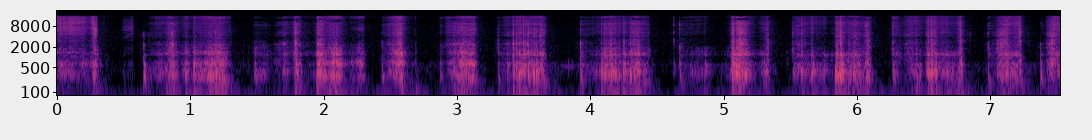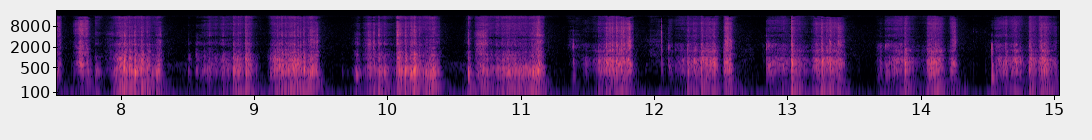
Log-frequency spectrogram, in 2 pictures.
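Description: A hand-sized solid block of water-soaked, wet grey clay, held in one hand, is scraped and carved with a small metal loop carving tool on a wooden handle, shavings falling off. Short, rasping, mid-pitched scrapes come in quick repeated strokes, separated by brief silences, with little low rumble and no ringing after each stroke.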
